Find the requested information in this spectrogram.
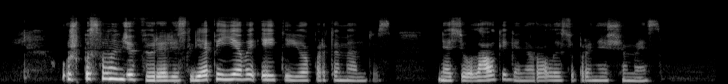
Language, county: Lithuanian, Kaunas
